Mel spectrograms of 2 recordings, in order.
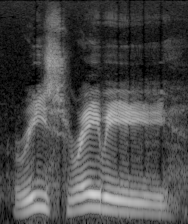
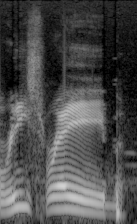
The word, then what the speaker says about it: Reese Rabe: Reese Raby. Milbank goes up against Breck Evans from Del Rapids. I just asked an expert in the crowd, and I've been pronouncing it wrong. Reese Rabe.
